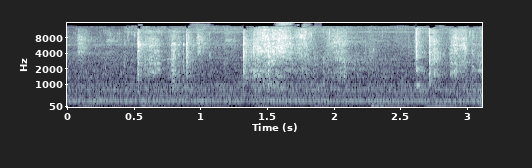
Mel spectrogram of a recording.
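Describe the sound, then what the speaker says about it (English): Spoon scraping and clinking in a pan while sour cream is stirred into a chicken stroganoff sauce, a few distinct metallic scrapes over a steady low hum, no talking. "Stir that all around."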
